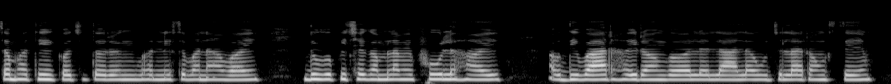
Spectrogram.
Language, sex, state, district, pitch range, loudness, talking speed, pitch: Magahi, female, Jharkhand, Palamu, 220-230 Hz, -16 LUFS, 150 wpm, 220 Hz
